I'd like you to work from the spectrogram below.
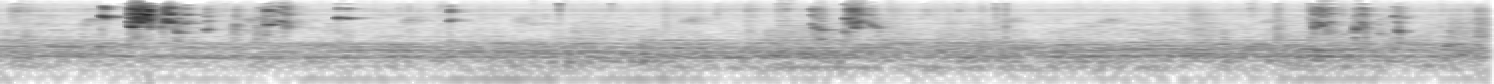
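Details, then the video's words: Sharp, high, scratchy chirps from a lutino lovebird in the morning, coming in isolated bursts separated by quiet stretches with a low room hum. "Lutino LoveBird Chirping Sounds"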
